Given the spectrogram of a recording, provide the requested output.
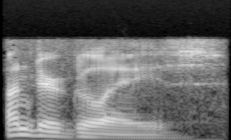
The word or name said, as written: underglaze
